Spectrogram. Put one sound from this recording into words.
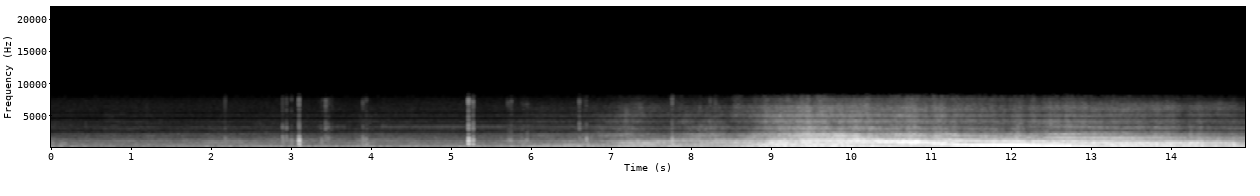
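A propeller plane's engine roars, growing louder as it takes off and passes close overhead.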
